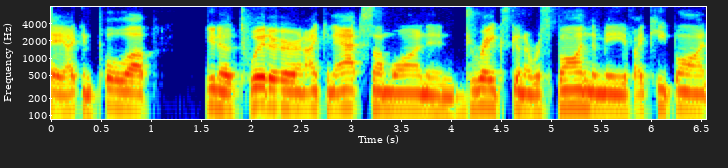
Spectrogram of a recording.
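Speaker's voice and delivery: ordinary talk, nothing marked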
